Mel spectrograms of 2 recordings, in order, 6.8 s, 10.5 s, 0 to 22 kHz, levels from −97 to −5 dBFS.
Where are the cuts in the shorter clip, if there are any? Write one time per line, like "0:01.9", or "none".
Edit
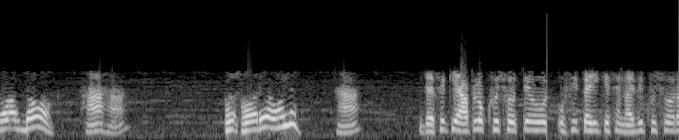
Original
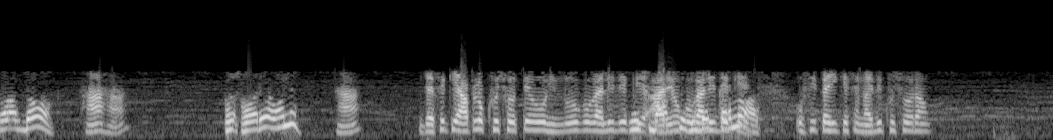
0:05.6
